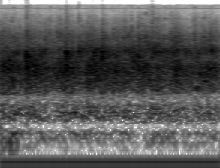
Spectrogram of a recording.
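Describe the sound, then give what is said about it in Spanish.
An audience applauds the Lord loudly, a dense, steady wash of many hands clapping that holds at an even level for a couple of seconds with no voices heard above it. “Si usted lo cree, dele un fuerte aplauso al Señor.”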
